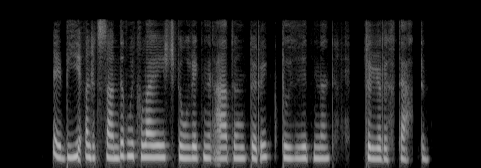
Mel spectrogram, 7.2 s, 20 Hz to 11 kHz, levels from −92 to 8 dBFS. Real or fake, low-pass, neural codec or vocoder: fake; 7.2 kHz; codec, 16 kHz, 0.5 kbps, FunCodec, trained on Chinese and English, 25 frames a second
